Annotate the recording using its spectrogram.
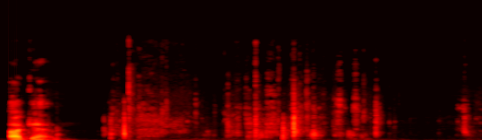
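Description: Paper pages rustle and flip as a book is turned.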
